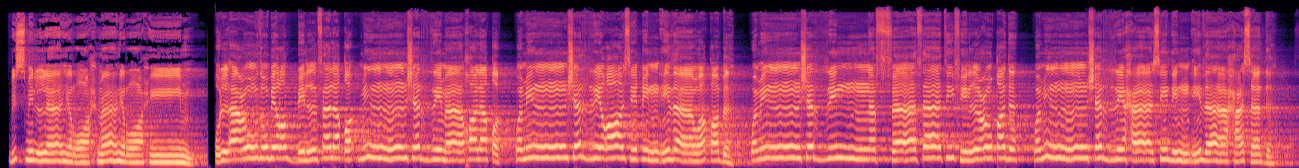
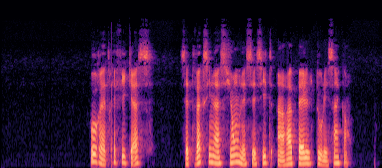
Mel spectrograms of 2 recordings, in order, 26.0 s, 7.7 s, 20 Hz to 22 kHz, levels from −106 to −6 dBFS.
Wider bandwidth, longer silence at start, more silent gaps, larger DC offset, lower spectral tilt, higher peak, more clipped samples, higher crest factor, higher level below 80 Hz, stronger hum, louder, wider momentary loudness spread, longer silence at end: first, 18 kHz vs 10.5 kHz; second, 0.2 s vs 1.8 s; neither; neither; second, -4 dB/octave vs -5.5 dB/octave; about the same, -2 dBFS vs -2 dBFS; neither; second, 14 dB vs 22 dB; second, -68 dBFS vs -62 dBFS; neither; first, -16 LUFS vs -23 LUFS; second, 5 LU vs 8 LU; second, 0.1 s vs 0.65 s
